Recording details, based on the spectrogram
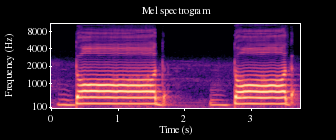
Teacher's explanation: आप ज़ुबान की साइड ऊपर दाढ़ों की जड़ से लगाएंगे तो तभी आवाज़ निकलेगी। और इसकी आवाज़ दाल के साथ मिलती है, तो इसकी आवाज़ में भारी करना है, भारीपन लाना है, क्योंकि ये बोल्ड लेटर्स में से है, तो आवाज़ मुंह के अंदर ही रहेगी, दौद, ठीक है।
